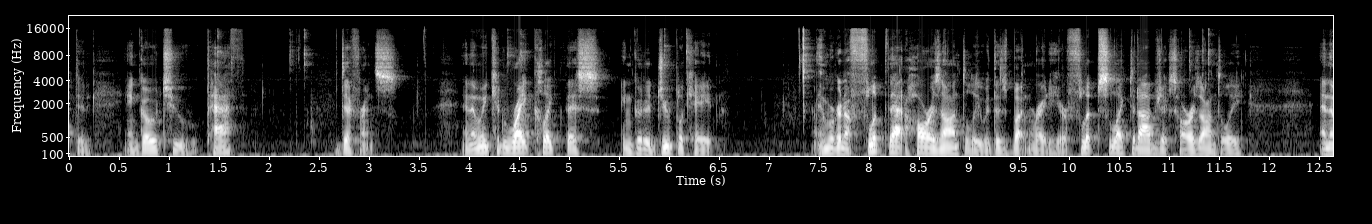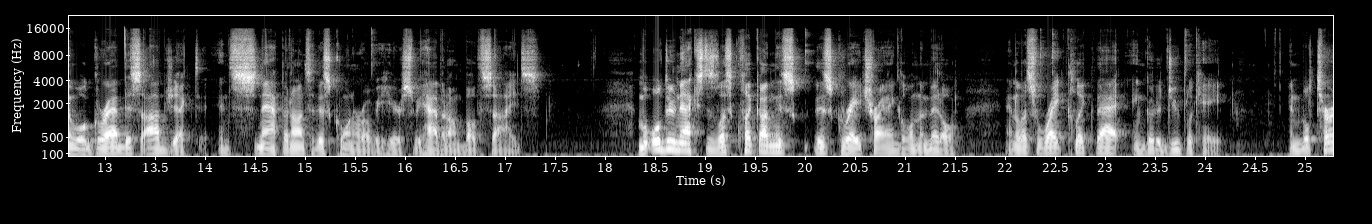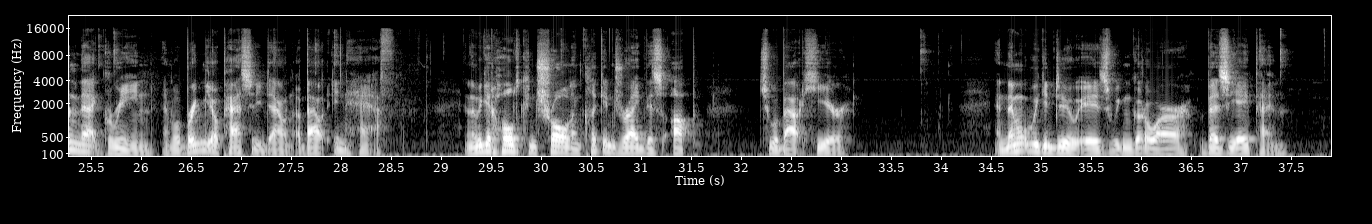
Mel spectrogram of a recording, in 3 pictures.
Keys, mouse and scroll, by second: 1.6 click, 2.4 click, 4.6 click, 6.1 click, 11.4 click, 13.6-16.0 drag, 20.0 click, 22.5 click, 23.8 click, 25.7 click, 27.9 click, 30.3-34.1 ctrl+drag, 37.3 click.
